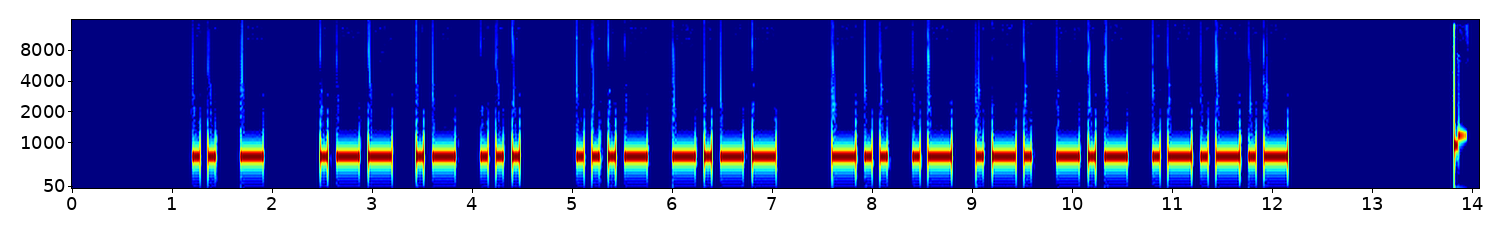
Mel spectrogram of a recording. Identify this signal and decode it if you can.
Morse code, heard as a keyed tone, about 16 wpm, 700 Hz. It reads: IT WAS VY DARK.
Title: Sentences from Top 500 Words and Abbreviations 15wpm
